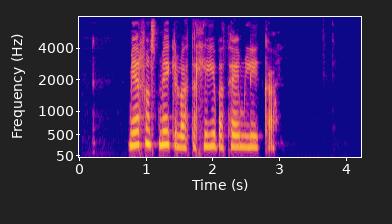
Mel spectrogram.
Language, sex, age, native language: Icelandic, female, 40-49, Icelandic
